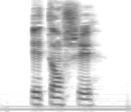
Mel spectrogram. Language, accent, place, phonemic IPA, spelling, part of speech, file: French, France, Lyon, /e.tɑ̃.ʃe/, étancher, verb, LL-Q150 (fra)-étancher.wav
- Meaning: 1. to make watertight, to stop water from flowing 2. to quench (thirst) 3. to satiate, to quench, to assuage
